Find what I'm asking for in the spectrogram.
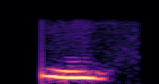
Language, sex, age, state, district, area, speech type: Manipuri, female, 60+, Manipur, Kangpokpi, urban, conversation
